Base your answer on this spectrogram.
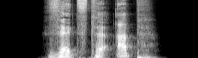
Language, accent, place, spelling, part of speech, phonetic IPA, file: German, Germany, Berlin, setzte ab, verb, [ˌz̥ɛt͡stə ˈap], De-setzte ab.ogg
- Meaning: inflection of absetzen: 1. first/third-person singular preterite 2. first/third-person singular subjunctive II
